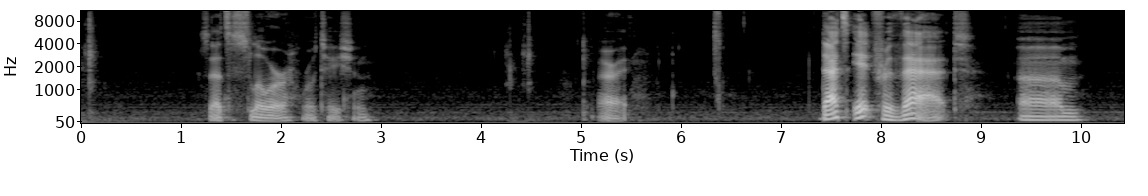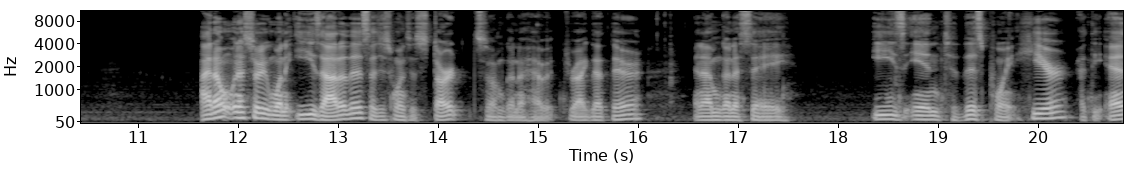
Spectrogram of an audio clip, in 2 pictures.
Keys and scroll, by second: 3.9 space.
